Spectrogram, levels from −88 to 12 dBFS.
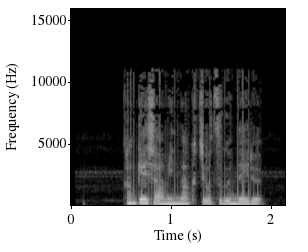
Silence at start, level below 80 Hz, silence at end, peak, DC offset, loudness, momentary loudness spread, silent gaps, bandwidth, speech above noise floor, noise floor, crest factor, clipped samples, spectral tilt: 0.55 s; -46 dBFS; 0.25 s; -4 dBFS; under 0.1%; -20 LUFS; 6 LU; none; 11.5 kHz; 41 dB; -60 dBFS; 16 dB; under 0.1%; -6 dB/octave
